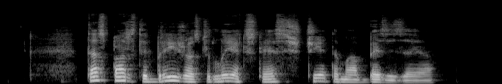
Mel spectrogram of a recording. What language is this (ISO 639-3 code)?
lav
